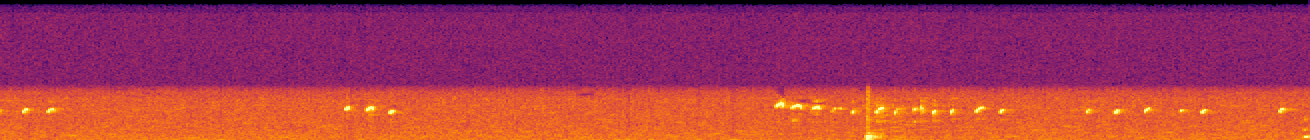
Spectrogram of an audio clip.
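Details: Female chickadee inspecting a newly built nest box, with her mate outside; soft high chirps come in short clusters of two or three, then a denser run of repeated chirps after a brief knock, with near silence between.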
